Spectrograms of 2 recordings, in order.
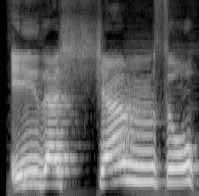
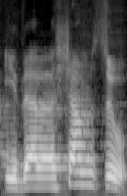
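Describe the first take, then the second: First: No l sound is pronounced before syamsu. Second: An l sound is pronounced before syamsu. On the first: The speaker calls it right. "melainkan idza syamsu kuwirat" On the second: The speaker calls it wrong. "Tidak dibaca idzal syamsu"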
